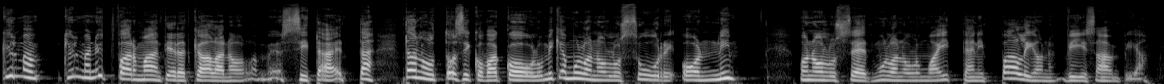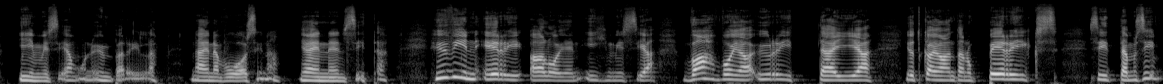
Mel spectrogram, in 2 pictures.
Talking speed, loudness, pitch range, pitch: 140 wpm, -20 LUFS, 185-245 Hz, 205 Hz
